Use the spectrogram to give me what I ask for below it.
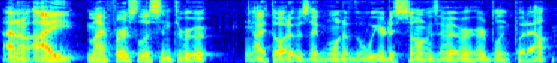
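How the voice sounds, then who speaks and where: An easygoing man co-hosting a music podcast, trading casual opinions on songs. He talks quickly in a low voice and laughs readily. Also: fairly even intonation, pushed and bright, clear, resonant tone. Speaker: podcast co-host. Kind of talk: casual music review chat.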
